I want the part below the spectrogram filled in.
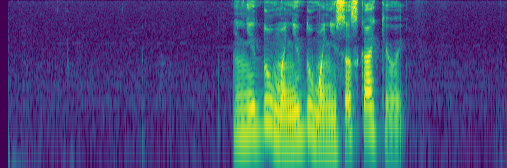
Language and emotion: Russian, neutral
